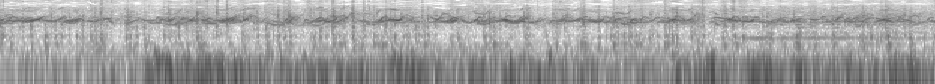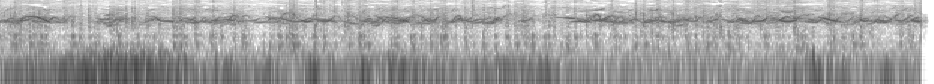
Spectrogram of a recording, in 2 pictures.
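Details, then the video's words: Chicks with a hen give steady high-pitched chirps in an unbroken chorus, over louder low thumps and rustling handling noise. "silly chicken chirping sounds with murgi hen color chicken"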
